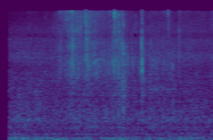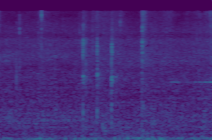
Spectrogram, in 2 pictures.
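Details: Low rumbling hum with scattered crackles and rustling bursts throughout, and no barking or other animal sound.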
